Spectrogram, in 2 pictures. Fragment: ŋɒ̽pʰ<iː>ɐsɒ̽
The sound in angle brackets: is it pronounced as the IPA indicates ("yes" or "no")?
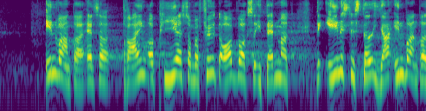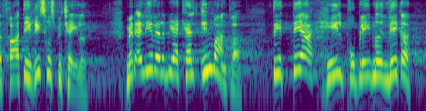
yes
